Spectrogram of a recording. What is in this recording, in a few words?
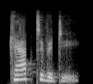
"captivity", Indian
